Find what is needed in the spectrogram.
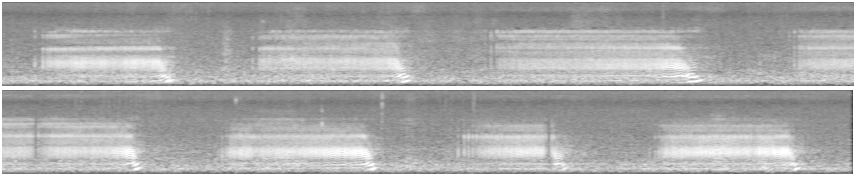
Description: Goat snoring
